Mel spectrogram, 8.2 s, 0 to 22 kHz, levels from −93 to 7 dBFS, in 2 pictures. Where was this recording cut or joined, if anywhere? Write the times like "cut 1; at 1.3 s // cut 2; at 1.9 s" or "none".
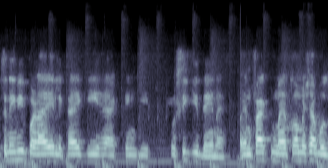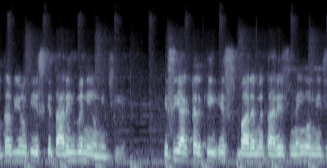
none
